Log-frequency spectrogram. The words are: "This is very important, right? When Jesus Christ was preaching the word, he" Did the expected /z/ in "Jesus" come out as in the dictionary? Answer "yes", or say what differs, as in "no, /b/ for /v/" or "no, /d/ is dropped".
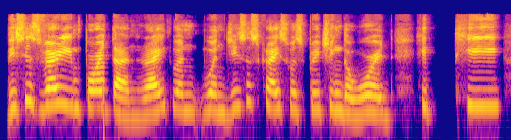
no, /s/ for /z/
